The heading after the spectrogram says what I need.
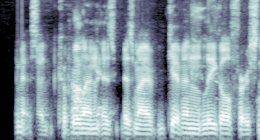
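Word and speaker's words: Cú Chulainn: Cuchulain, or how it's more often pronounced over yonder in Ireland, or Cuchulain, means the Hound of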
